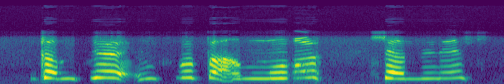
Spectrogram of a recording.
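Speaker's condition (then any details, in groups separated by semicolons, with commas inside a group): Cerebral palsy; speech affected, listeners must pay attention to follow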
